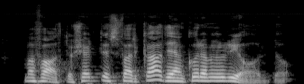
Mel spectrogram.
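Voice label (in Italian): "sfarcata", dialettale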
